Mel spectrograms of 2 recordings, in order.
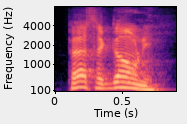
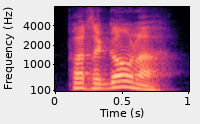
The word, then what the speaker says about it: Patagonia: Patag- Patagonia There's an I in there before that last A. Mhm. Patagonia Do you see that I af- n i a Patagoni What?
